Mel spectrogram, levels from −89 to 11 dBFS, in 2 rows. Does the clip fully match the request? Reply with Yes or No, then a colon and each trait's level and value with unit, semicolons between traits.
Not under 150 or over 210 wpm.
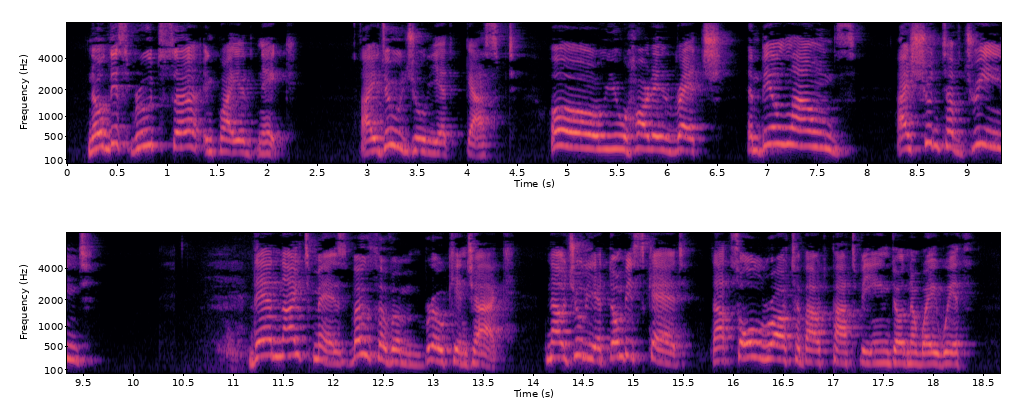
No: average, 140 wpm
